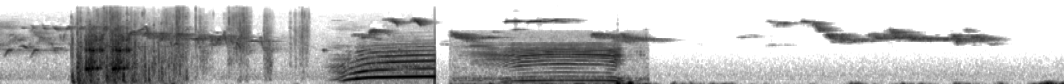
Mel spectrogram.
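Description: A cow mooing twice, two drawn-out calls a second apart around the middle, after a noisy rattling clatter about a second in. Faint high bird chirps near the end.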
